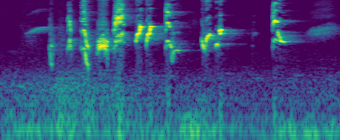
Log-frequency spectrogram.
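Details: Busy, chattering song of a lesser green leafbird (cucak kombo), recorded as a tutor track with 'tembakan' fill: a dense tumble of mixed harsh and whistled notes, a pause, then one sharp falling note and a thin whistle.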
